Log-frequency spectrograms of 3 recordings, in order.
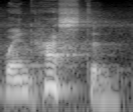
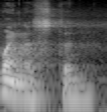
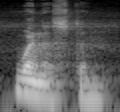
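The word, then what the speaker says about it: Wenhaston: we looked at the phonetically sounding village of gwen haston which has the pronunciation of wenisten aton means an enclosed village farmstead or manor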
